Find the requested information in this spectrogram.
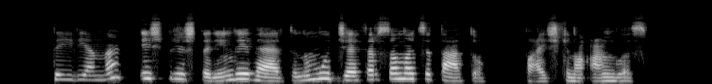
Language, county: Lithuanian, Klaipėda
